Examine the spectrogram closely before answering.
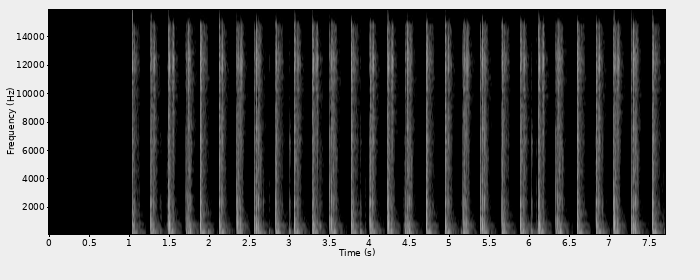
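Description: Footsteps thud quickly and steadily on a stone floor.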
